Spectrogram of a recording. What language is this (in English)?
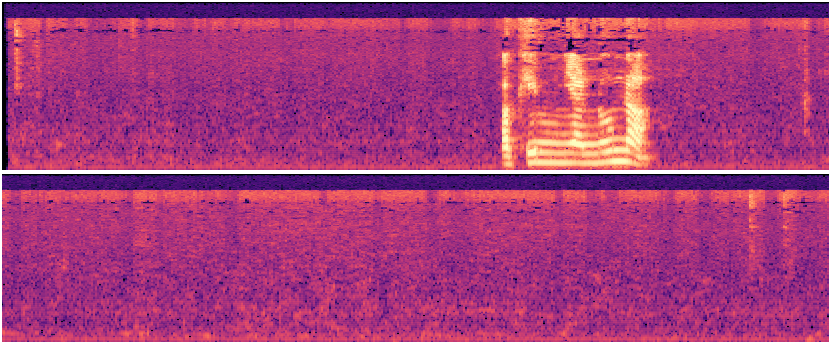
Inupiaq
